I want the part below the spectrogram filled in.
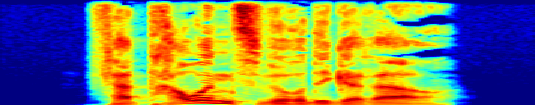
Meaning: inflection of vertrauenswürdig: 1. strong/mixed nominative masculine singular comparative degree 2. strong genitive/dative feminine singular comparative degree
- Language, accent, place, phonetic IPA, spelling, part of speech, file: German, Germany, Berlin, [fɛɐ̯ˈtʁaʊ̯ənsˌvʏʁdɪɡəʁɐ], vertrauenswürdigerer, adjective, De-vertrauenswürdigerer.ogg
